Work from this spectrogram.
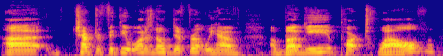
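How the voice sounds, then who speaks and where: A man's voice: sits high, normal speed, fairly bright tone. A man co-hosting a casual readalong podcast, chatting in an enthusiastic, playful way. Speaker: podcast co-host.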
